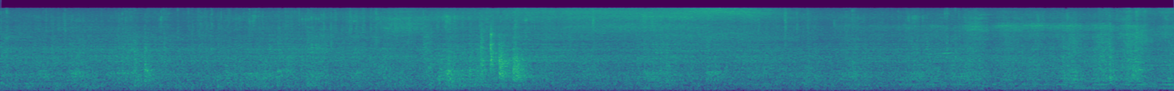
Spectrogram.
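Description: Hopper wagons of a passing freight train rolling by: a steady rumble with wheels clattering over the track, and a brief, louder wheel squeal about six seconds in.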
